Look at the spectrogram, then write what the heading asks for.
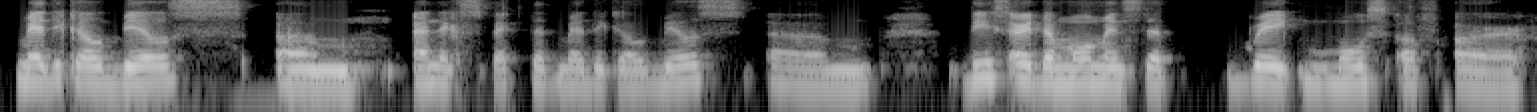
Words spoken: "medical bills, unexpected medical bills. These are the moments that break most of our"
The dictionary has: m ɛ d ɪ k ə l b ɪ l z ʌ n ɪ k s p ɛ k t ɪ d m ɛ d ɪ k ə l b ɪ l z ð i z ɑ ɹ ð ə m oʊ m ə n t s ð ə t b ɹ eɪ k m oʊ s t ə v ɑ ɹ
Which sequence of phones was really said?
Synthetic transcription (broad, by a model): m ɛ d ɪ k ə l b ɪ l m ʌ n ɪ k s p ɛ k t ɪ d m ɛ d ɪ k ə l b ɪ l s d i s ɑ ɹ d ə m oʊ m ə n t s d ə t b ɹ eɪ k m oʊ s t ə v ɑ ɹ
